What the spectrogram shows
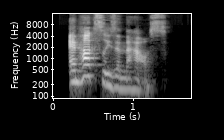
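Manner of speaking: ordinary talk, nothing marked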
